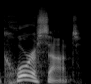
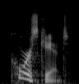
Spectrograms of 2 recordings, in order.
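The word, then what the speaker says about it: Coruscant: voice actors terrible when instead of him saying Cora sont which anyone who's watched Star Wars you know oh yeah Khorasan I know where that is he pronounces it course can't and that's not just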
